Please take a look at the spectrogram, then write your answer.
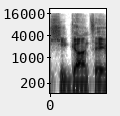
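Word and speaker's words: Gigante: you get higante and his name is actually higante with uh an h and not a g i think they were like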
